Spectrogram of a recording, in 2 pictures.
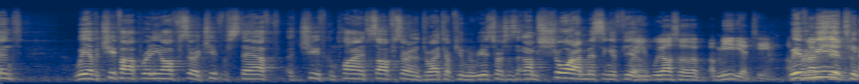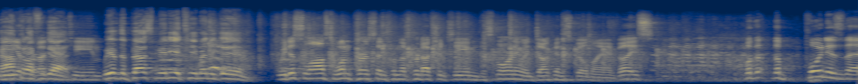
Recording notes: are live at Future Proof!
